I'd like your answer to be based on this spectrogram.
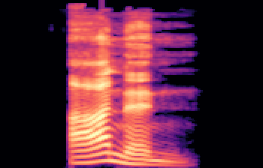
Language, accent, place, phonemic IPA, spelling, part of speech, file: German, Germany, Berlin, /ˈʔaːnən/, ahnen, verb, De-ahnen.ogg
- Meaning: to suspect, guess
